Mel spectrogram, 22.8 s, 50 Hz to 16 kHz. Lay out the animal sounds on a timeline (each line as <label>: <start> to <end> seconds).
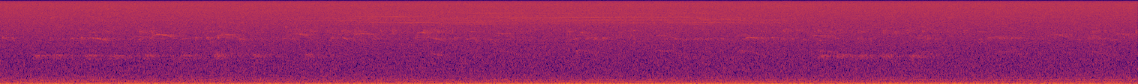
American Crow (Corvus brachyrhynchos): 0.5 to 6.8 seconds
Blue Jay (Cyanocitta cristata): 1.4 to 9.3 seconds
Blue Jay (Cyanocitta cristata): 14.8 to 22.2 seconds
American Crow (Corvus brachyrhynchos): 16.3 to 18.8 seconds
